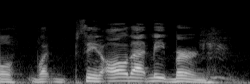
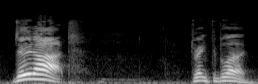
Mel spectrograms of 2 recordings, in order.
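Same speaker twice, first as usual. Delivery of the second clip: much louder and higher shout on Do not; shouted command; 4 semitones higher, 10 dB louder, slower than usual. Acted. Preacher voicing the old law to the crowd, shouting. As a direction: thunder the prohibition from the pulpit.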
